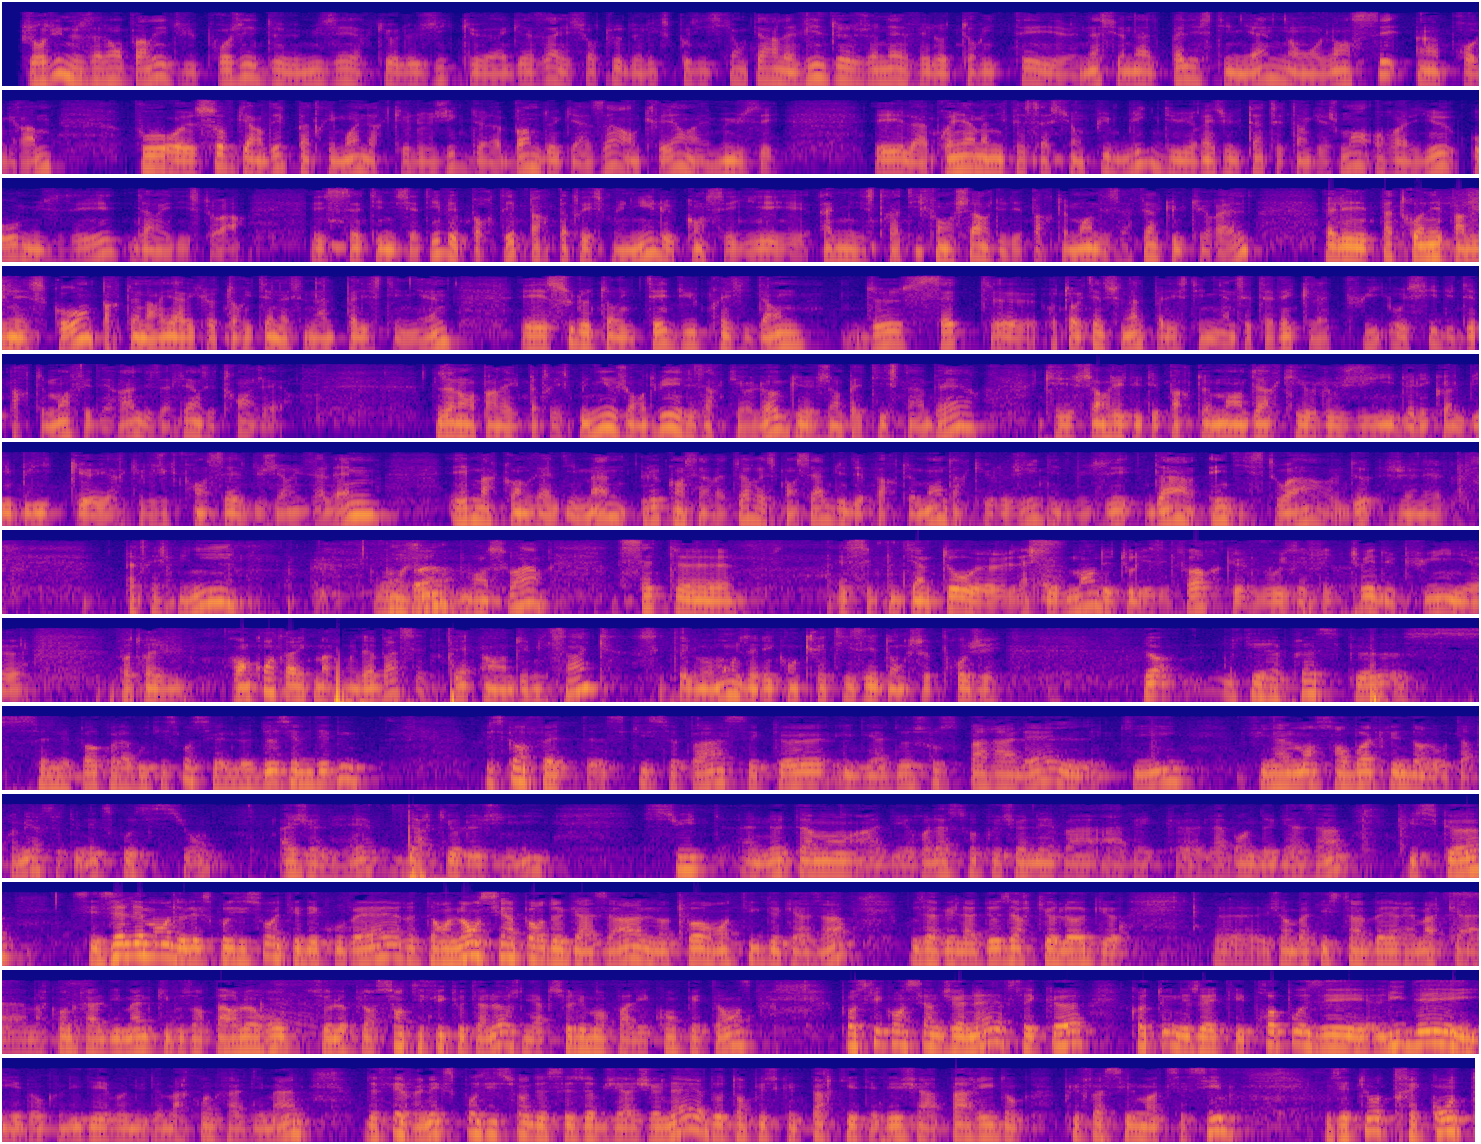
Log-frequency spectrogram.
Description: Entretien avec Patrice Mugny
